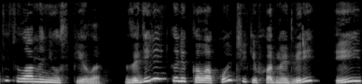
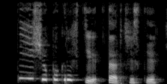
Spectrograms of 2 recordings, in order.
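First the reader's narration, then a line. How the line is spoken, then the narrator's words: Giggling. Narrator (Russian): хихикнула Лана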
